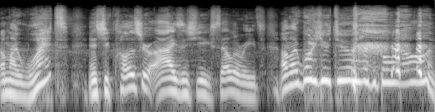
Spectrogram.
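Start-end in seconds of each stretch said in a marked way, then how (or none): 3.8-5.5 acted terrified panic, very high and loud. Retelling riding while the driver closed her eyes and accelerated, retelling scared panic. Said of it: "I'm scared as shit".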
